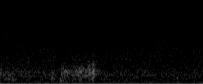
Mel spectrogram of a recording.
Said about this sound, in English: Is everybody there yet? It's good to hear the pages turning on the Tuesday night. You're keeping your neighbor cool. Just don't rip them out. Just move them quickly.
